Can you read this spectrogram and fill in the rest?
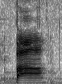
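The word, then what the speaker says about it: pa (八): L'8 è un altro numero fortunato e si dice pa. – Pa. – Pa. – Pa. – Pa, pa, pa. – Se cambi pronuncia diventa papà.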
